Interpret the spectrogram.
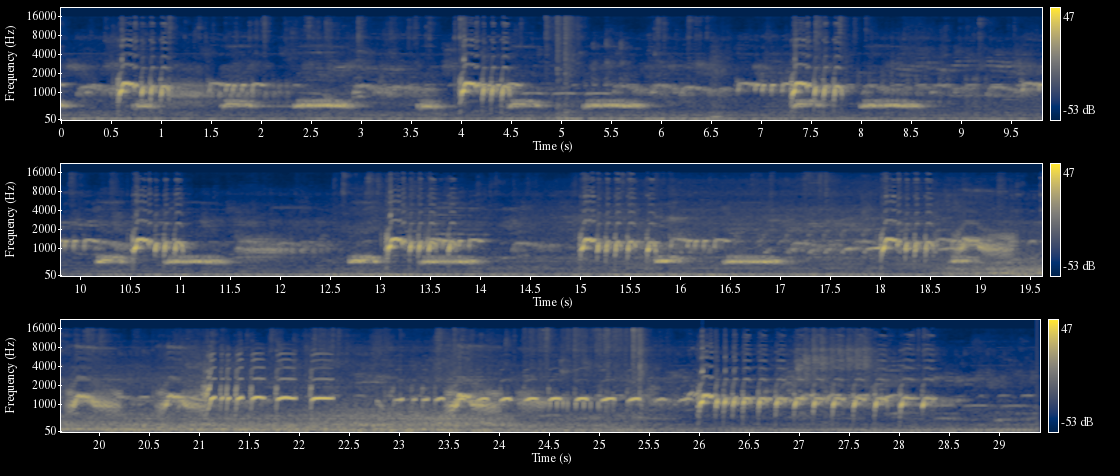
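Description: Zebra dove (perkutut) cooing song: a steady run of short, rolling trilled coos, higher notes alternating with lower ones. From about two-thirds of the way through, a low rushing noise sits under the calls and the high trills come in quicker runs.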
